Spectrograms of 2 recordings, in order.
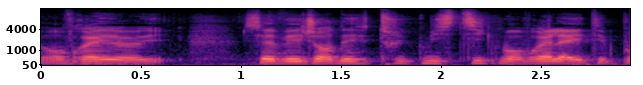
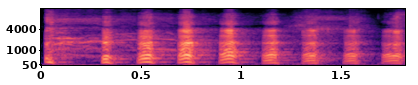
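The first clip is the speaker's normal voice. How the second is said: laughing; 2 semitones higher, 8 dB louder than usual. Real, not acted. Laughing, drawn out.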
